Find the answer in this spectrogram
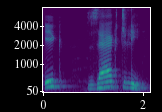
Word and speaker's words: exactly: the pronunciation and I exactly when we pronounce this tussin it takes lot of effort now in order to reduce this effort we just we are going to drop it now see exactly exactly how exactly did you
